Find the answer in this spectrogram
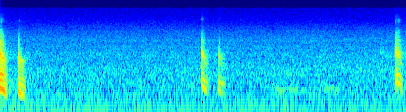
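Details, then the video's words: Frogs calling at night in a swamp: short, nasal, quacking notes, mostly in pairs, with long quiet gaps between them over a faint hiss. "Natural Ambient Sounds Of Frogs At Night"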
